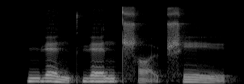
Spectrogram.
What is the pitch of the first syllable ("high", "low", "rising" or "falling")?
falling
